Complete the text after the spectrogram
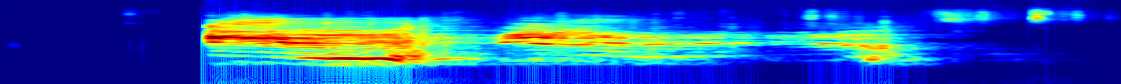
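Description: A woman wails loudly in grief.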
